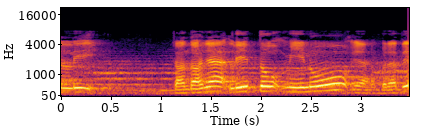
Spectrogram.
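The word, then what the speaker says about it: لِ: Lamul amr itu bacanya li. Bacanya li.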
